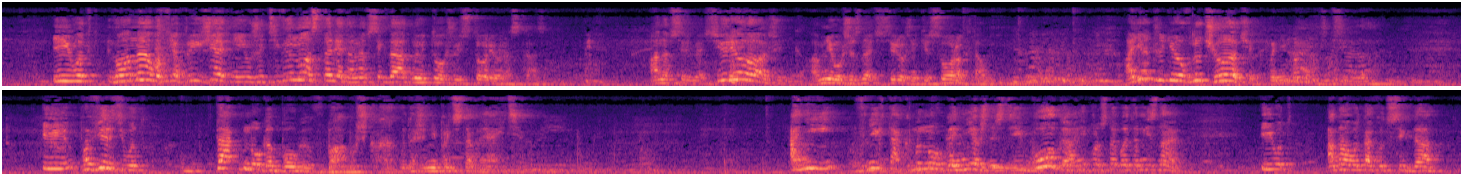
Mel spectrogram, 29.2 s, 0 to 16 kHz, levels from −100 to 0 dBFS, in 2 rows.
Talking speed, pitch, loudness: 150 wpm, 165 Hz, -29 LUFS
